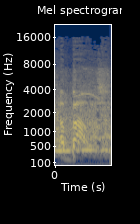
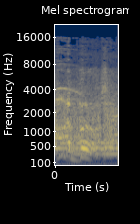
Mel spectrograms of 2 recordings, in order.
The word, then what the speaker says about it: about: I speak English and French, not American, and I pronounce it about, not a boot.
